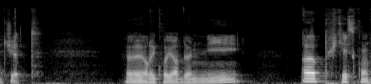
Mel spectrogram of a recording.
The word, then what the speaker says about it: JWT: sur jot ao JWT souvent les anglophones il prononcent ça jot REC don hop qu'est-ce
